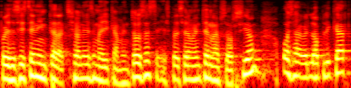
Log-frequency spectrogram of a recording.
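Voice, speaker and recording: Speaking at a very fast pace, a man has a fairly high pitch. His pitch variation is ordinary. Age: 60s. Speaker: internal medicine doctor and professor. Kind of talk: conference lecture. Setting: conference stage with audience.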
